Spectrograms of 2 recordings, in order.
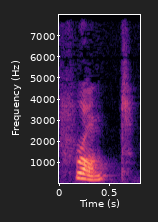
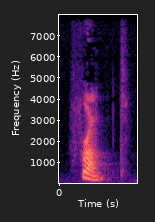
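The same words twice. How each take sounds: First: The vowel sounds like the O in hot. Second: The vowel sounds like the U in cup. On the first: The speaker calls it wrong. "I know it looks like front" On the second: The speaker calls it right. "the O here is actually pronounced A"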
